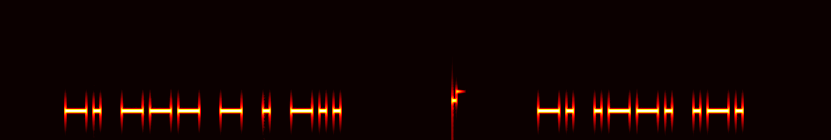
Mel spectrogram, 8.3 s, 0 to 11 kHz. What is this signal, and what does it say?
Morse code, heard as a keyed tone, about 17 wpm, 700 Hz. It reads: NOTED NPR
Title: Sets of 5 Words - New Word Drill - 17wpm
